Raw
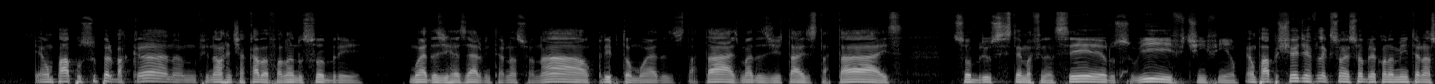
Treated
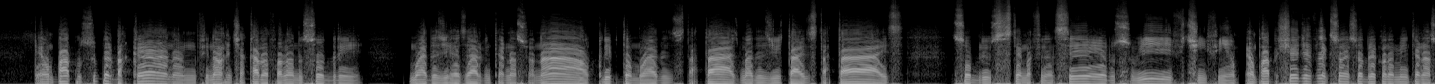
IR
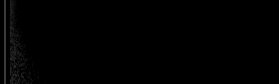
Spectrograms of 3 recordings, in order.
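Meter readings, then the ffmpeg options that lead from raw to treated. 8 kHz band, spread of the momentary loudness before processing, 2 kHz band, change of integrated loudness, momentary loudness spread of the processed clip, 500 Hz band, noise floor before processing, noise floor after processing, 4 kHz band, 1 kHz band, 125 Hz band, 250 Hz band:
+6.0 dB, 11 LU, +8.0 dB, +1.0 dB, 7 LU, +0.5 dB, −66 dBFS, −57 dBFS, +6.0 dB, +3.0 dB, −3.5 dB, −2.0 dB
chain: -filter_complex "[0:a]acompressor=threshold=-31dB:ratio=6,asplit=2[link_01][link_02];[link_02]highpass=frequency=720:poles=1,volume=17dB,asoftclip=type=tanh:threshold=-7.5dB[link_03];[link_01][link_03]amix=inputs=2:normalize=0,lowpass=frequency=3300:poles=1,volume=-6dB,aeval=exprs='max(val(0),0)':channel_layout=same,volume=6.5dB"

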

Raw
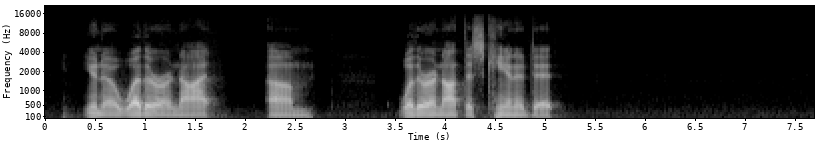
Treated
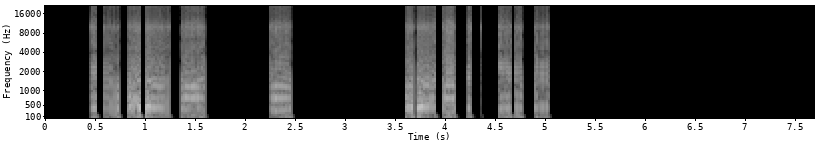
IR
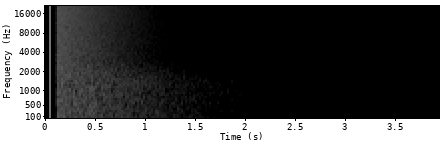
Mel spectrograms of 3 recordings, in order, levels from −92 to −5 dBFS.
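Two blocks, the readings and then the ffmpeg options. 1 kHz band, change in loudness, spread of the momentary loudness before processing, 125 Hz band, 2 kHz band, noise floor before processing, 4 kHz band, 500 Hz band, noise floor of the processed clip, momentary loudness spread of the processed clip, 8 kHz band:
−2.5 dB, −1.0 dB, 11 LU, −9.0 dB, +2.0 dB, −78 dBFS, +4.5 dB, −4.5 dB, below −85 dBFS, 10 LU, +14.0 dB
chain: -af "aecho=1:1:2.6:0.85,acrusher=bits=3:mix=0:aa=0.000001,equalizer=frequency=100:width_type=o:width=0.33:gain=-10,equalizer=frequency=4000:width_type=o:width=0.33:gain=-7,equalizer=frequency=10000:width_type=o:width=0.33:gain=11,aeval=exprs='0.112*(abs(mod(val(0)/0.112+3,4)-2)-1)':channel_layout=same"

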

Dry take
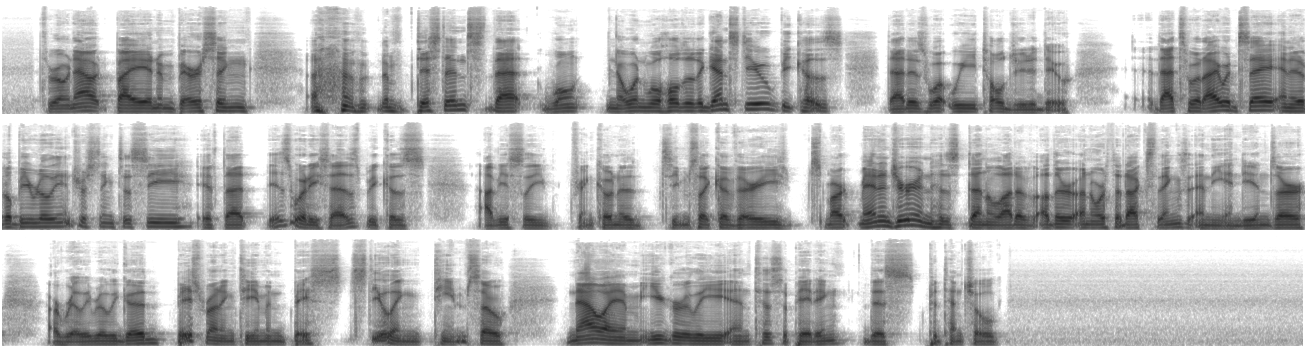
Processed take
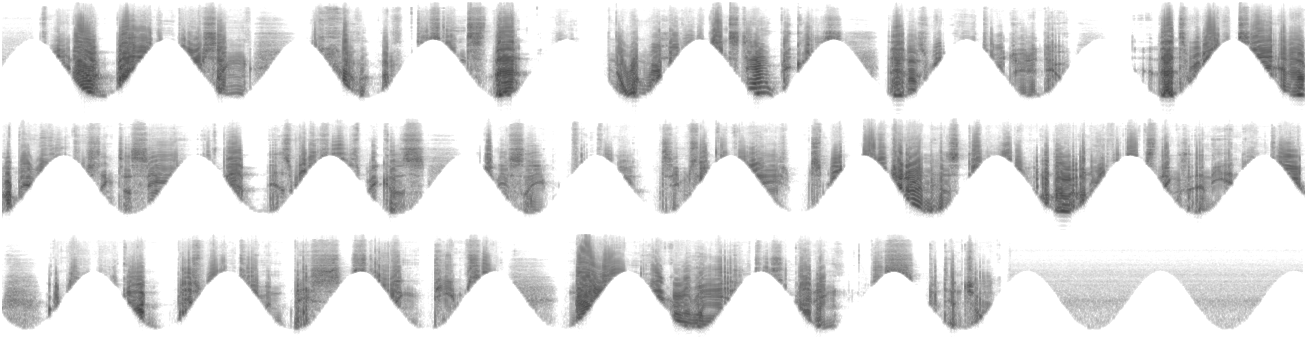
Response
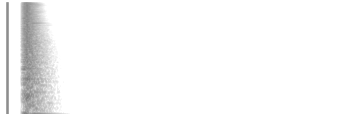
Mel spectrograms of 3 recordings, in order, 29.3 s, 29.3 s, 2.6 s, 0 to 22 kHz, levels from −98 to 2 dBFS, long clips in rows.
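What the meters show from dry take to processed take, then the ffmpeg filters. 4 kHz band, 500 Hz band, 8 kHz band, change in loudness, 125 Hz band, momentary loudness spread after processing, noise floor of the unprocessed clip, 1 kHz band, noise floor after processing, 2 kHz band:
−1.0 dB, −30.0 dB, +1.5 dB, −11.0 dB, below −40 dB, 16 LU, −59 dBFS, −10.0 dB, −82 dBFS, −8.0 dB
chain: -af "aeval=exprs='0.794*(cos(1*acos(clip(val(0)/0.794,-1,1)))-cos(1*PI/2))+0.141*(cos(6*acos(clip(val(0)/0.794,-1,1)))-cos(6*PI/2))+0.355*(cos(7*acos(clip(val(0)/0.794,-1,1)))-cos(7*PI/2))':channel_layout=same,afftfilt=real='re*gte(b*sr/1024,660*pow(5700/660,0.5+0.5*sin(2*PI*1*pts/sr)))':imag='im*gte(b*sr/1024,660*pow(5700/660,0.5+0.5*sin(2*PI*1*pts/sr)))':win_size=1024:overlap=0.75,volume=-8dB"

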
